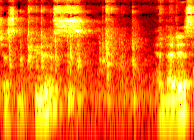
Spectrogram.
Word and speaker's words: GOOS: and go it's just goose and that is how you print out go os so this is how you set the go operating system but we pronounce it goose and then we have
